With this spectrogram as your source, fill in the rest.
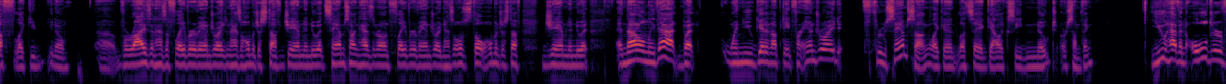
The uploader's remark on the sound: An update via Android (audio). A quick audio bit, recorded while driving through my car’s audio system for part of it (sorry).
